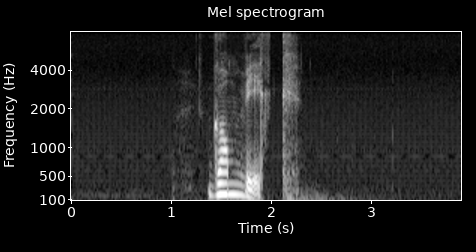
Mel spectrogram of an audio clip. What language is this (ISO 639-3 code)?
nor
